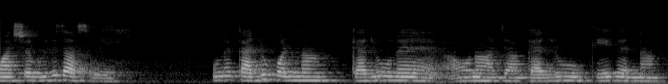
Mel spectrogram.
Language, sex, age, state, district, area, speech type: Dogri, female, 30-45, Jammu and Kashmir, Reasi, rural, spontaneous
